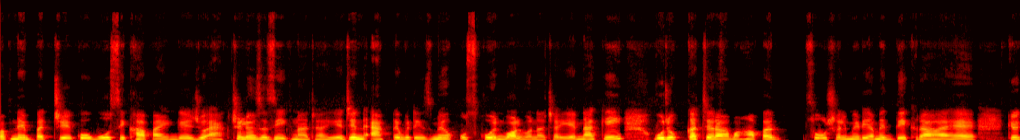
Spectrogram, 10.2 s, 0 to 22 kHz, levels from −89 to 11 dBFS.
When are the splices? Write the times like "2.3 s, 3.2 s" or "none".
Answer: none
